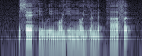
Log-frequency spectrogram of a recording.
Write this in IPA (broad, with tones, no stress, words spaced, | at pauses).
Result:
sɛː˥hiː˨˩w liː˨mɔː˨˥jiː˨˧mn̪ɔː˨j lɐ˨˩ŋɐ˨t̚ haː˨˥fɐ˥k̚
